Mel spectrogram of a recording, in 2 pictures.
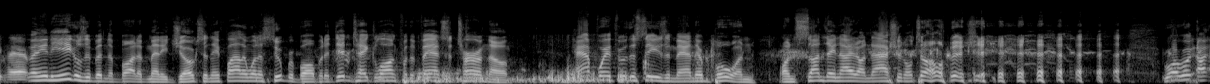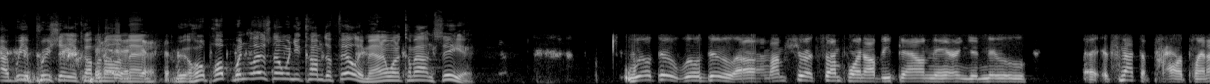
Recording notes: This week's pre-winter-storm edition of the podcast live from Moonshine Philly.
